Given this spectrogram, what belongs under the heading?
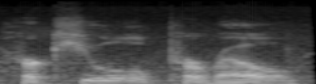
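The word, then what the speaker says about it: Hercule Poirot: trip down the nile and then we have hercule perot that's how you say it who is just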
